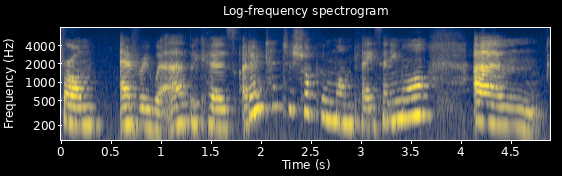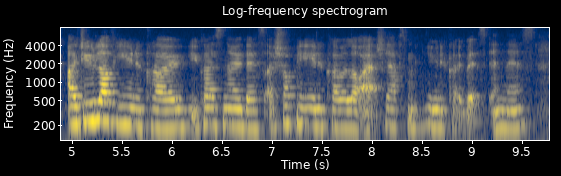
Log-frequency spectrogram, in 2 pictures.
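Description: Her pace is fairly quick. A woman talks with ordinary pitch variation. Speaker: fashion vlogger. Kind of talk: casual vlog chat. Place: home room.

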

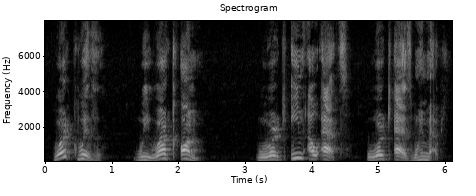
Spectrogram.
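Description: Speaking very slowly over a quiet background, a man with an Egyptian accent uses a high pitch and dark, mellow tone with very wide pitch swings. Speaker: English teacher. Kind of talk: lecture. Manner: animated. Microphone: phone near.

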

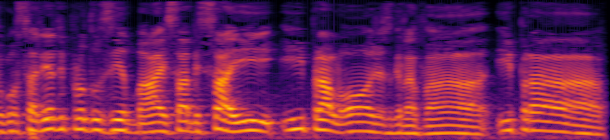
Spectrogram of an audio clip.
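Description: A man's somewhat breathy, fairly high-pitched voice with ordinary pitch variation. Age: 30s. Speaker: manga YouTuber. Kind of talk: personal vlog. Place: home room. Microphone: phone near.

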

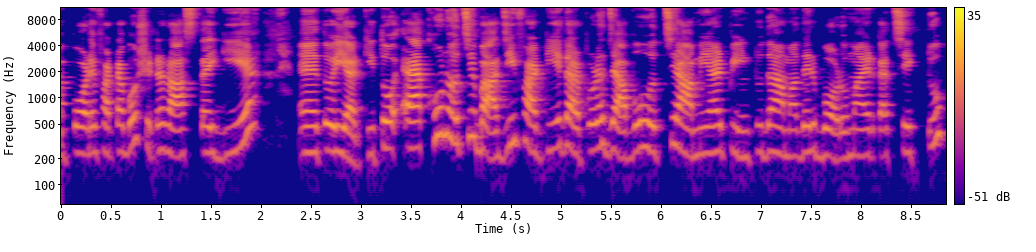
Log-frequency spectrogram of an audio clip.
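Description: An unremarkable speaking voice with ordinary pitch variation, in a very clean recording against a silent background. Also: woman, fairly high pitch for a woman. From West Bengal, India (Barasat). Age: middle-aged. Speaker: family vlogger. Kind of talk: casual vlog narration. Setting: at home and outdoors at a temple.

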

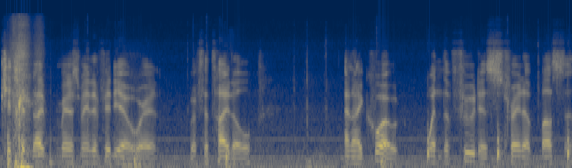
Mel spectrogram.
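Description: Against noticeable background noise, a man with a medium pitch and fairly even intonation talks at a fairly quick pace. His speech has long, frequent pauses. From Netherlands. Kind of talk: casual chat while gaming.

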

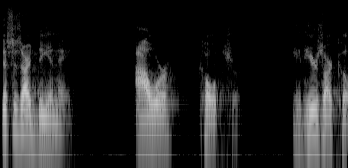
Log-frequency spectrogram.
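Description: A man speaks at a moderate pace. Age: 50s. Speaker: pastor. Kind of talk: sermon. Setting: church. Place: church.

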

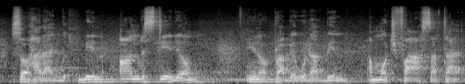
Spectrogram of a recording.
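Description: With a Jamaican accent, a man speaks at a fairly low pitch with ordinary pitch variation over noticeable background noise. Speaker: dancehall deejay. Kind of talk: interview answer. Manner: fast-talking, energetic. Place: studio.

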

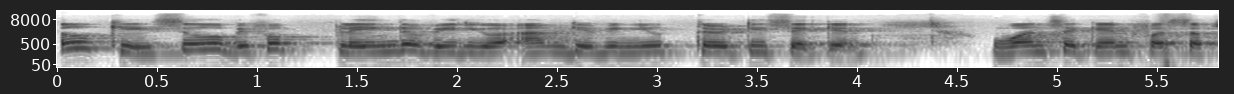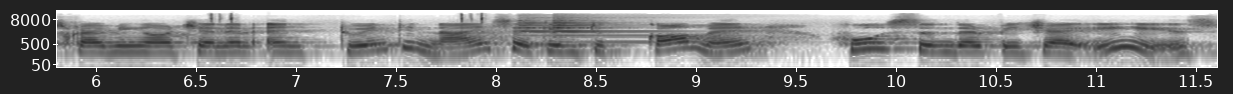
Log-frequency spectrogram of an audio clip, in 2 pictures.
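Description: A woman at a fairly slow pace with ordinary pitch variation, plus audible room echo and music in the background. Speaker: reaction video host. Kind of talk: reaction video commentary. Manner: cheerful, friendly. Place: home room.

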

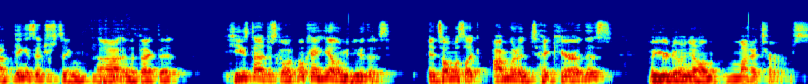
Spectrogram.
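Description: A man's somewhat breathy voice at a very fast pace, very wide pitch swings, and long, frequent pauses. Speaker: pastor. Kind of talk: Bible study discussion. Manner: enthusiastic. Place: home room. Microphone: studio mic.

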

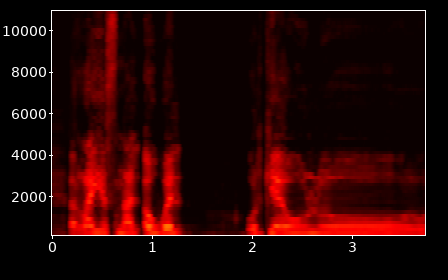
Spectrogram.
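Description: The speaker has an Algerian accent. The sound is dry, with no echo. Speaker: local resident, parent. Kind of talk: street interview complaint. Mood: aggrieved, pleading. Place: street. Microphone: handheld.

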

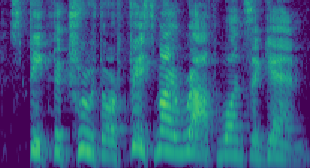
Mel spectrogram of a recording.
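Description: A woman growls in a gruff, put-on character voice, high-pitched with very wide pitch swings. Her pace is fairly slow. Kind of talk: storybook read-aloud. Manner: threatening, stern.

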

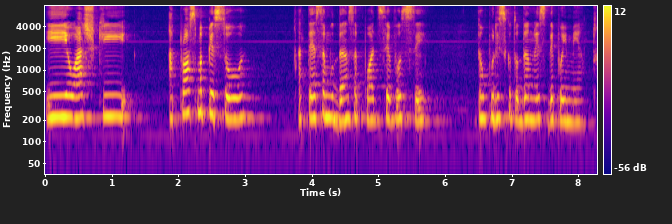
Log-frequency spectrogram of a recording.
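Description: A woman with a fairly high pitch and a somewhat breathy voice speaks at a moderate pace with very even loudness. Her intonation is monotone and flat, broken by long, frequent pauses. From Minas Gerais, Brazil. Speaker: testimony giver. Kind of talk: testimony. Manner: halting. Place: home room. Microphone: phone near.

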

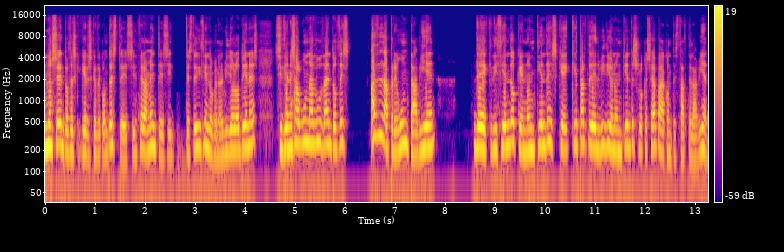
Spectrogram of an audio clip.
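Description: A woman with a fairly high pitch speaks in an animated tone at a fairly quick pace, with ordinary pitch variation and big swings in loudness, her voice dry and close with no echo on a very clean recording with a silent background. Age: 20s. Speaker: gaming youtuber. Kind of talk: casual vlog talk to viewers. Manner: rambling, animated.

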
